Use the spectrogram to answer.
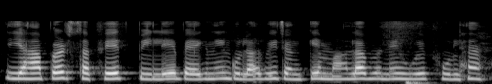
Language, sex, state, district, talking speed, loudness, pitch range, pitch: Hindi, female, Jharkhand, Deoghar, 160 wpm, -16 LUFS, 250-265 Hz, 260 Hz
